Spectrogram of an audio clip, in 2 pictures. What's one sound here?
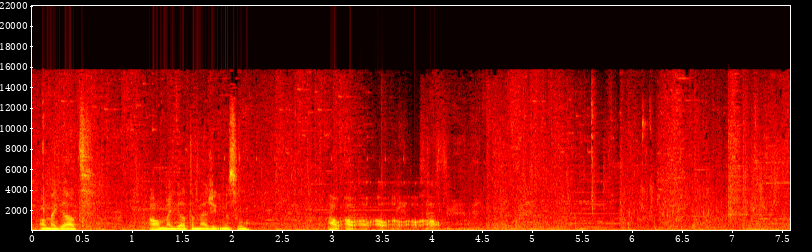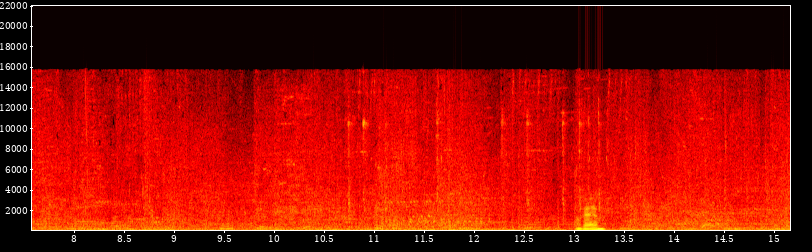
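Fantasy spell effects crackle and whoosh in a video game.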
